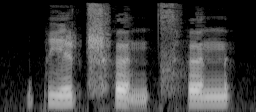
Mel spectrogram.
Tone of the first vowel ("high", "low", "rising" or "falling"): rising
